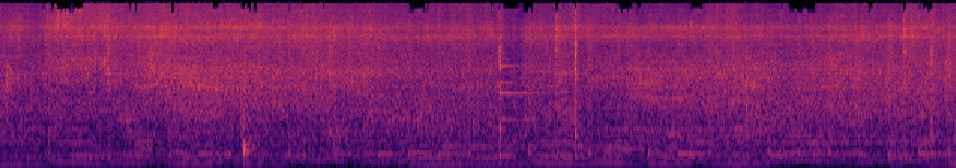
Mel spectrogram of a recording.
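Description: Chicken sautéing in a pan with tomato, turmeric and salt, a soft steady sizzle broken by occasional scrapes and clinks of stirring, with background music and no speech.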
